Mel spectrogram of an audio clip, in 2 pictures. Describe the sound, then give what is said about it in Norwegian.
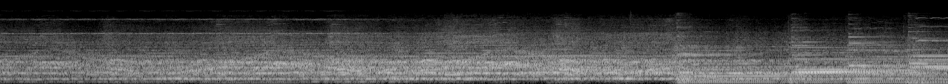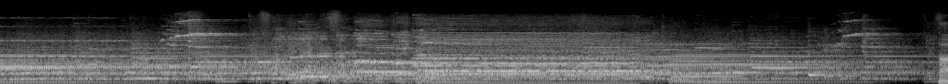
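Arne Norheim's modern composed setting of the medieval ballad Draumkvedet: dense, dissonant layers of sustained tones at a steady, loud level, with a deep droning bass entering partway through. There is no talking. “Her eh, hører vi litt av Arne Norheims utgave av Draumkvedet.”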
